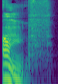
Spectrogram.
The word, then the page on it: oomph: British English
